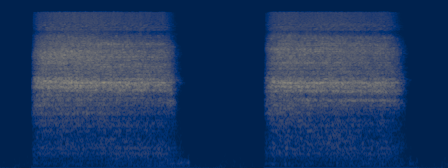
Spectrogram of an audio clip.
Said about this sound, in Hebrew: גם התנשמת התעוררה ואמרה,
